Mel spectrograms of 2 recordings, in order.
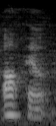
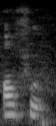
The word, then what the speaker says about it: awful: So awful. Not awful with U. So when you're pronouncing this word, remember that there's no U there.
